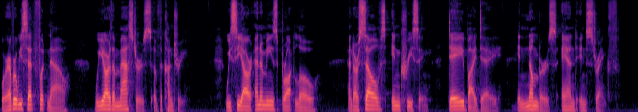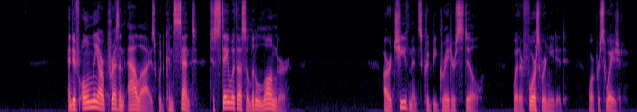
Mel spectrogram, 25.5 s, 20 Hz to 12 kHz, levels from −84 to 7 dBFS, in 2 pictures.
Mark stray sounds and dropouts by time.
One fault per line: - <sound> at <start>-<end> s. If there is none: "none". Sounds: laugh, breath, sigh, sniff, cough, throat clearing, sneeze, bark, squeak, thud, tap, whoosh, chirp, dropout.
none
